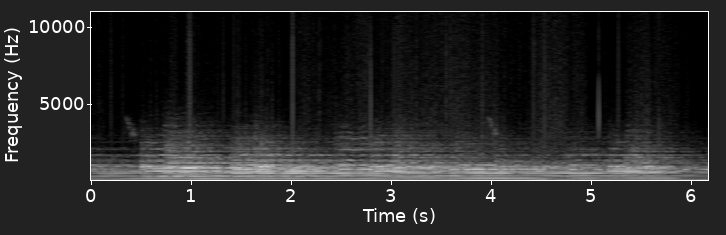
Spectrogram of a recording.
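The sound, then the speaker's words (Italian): Church bells of the Basilica of Aquileia ring from a 900-year-old bell tower built with stones from a Roman amphitheatre. Rich, overlapping tones sustain and blend in a steady, loud wash, with fresh strikes layered through the resonance. “non pregano nella luce dei martiri cristiani le campane della Basilica di Aquileia?”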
